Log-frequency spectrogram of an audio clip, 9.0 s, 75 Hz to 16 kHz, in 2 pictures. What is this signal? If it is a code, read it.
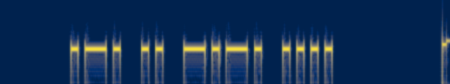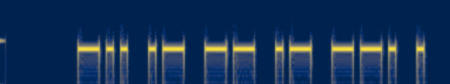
Morse code, heard as a keyed tone, about 17 wpm, 700 Hz. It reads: RICH DAMAGE
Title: Sentences from Top 1100 Words - New Word Drill - 17wpm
